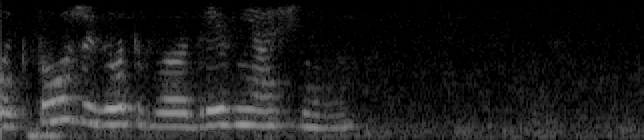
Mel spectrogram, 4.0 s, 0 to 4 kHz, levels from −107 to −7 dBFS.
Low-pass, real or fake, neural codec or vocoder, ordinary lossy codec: 3.6 kHz; real; none; Opus, 24 kbps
